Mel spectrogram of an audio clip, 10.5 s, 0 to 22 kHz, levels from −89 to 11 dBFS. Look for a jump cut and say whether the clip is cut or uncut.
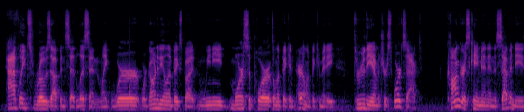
cut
